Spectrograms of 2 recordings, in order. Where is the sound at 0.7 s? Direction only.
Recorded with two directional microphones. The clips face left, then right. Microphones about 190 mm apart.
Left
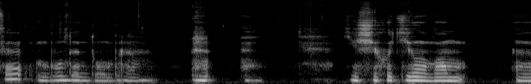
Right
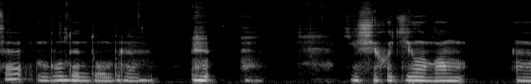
10° right (ahead or behind).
